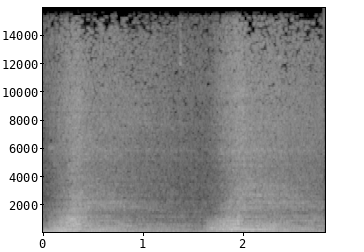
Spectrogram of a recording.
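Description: A deep Aston Martin V8 engine revs hard twice with the roof down, the low exhaust roar rising and falling with a brief dip between bursts, loud with open-air wind rumble.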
